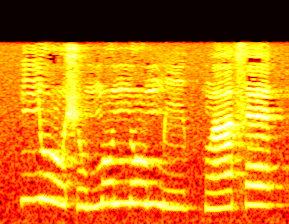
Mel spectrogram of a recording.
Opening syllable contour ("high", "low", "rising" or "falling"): falling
